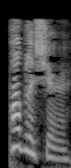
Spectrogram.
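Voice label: "publisher", American English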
